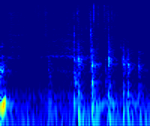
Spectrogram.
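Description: A few light clicks and taps in the second half, from a lever-type dial test indicator being handled and its stylus brought against a steel bar.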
